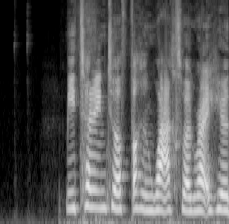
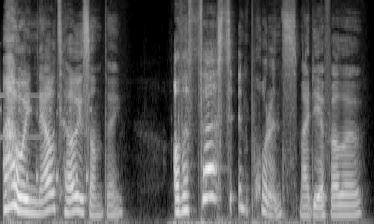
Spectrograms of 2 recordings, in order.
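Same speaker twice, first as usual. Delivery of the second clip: Holmes read; 5 semitones lower than usual. Acted. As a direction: lecture him like a sly gentleman sleuth. Voices Holmes in game dialogue.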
